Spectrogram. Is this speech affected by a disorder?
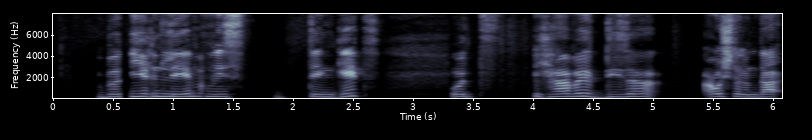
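Yes: Down syndrome; present from birth, wears pacemaker, limits sport and rides; adult, age 20, cannot understand all difficult-language texts, needs easy-language translator; cannot speak freely very well, read prepared question aloud at wahlkampfarena.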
